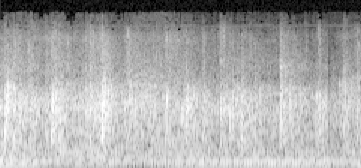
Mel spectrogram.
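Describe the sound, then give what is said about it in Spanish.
A sermon audience claps for the Lord in a dense, sustained burst of applause, with a low organ-like hum held underneath throughout. “Alguien que lo crea y le dé un aplauso fuerte al Señor.”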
